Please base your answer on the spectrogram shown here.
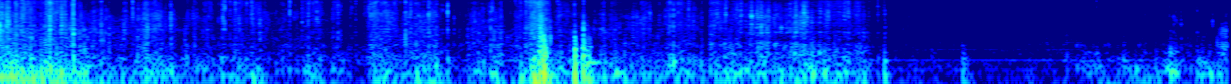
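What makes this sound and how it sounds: A large, thin, white printed plastic bag, empty, has its film lifted, folded and crumpled with the fingers. It makes dense, bright crinkling and crackling, with the loudest crunches near the middle. The crinkling then softens to sparse, quiet rustles toward the end.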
